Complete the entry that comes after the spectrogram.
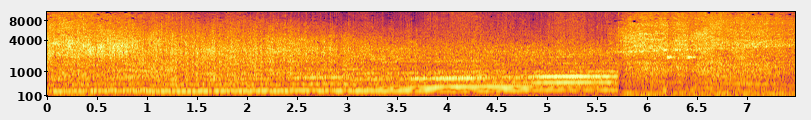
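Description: Porsche 911 flat-six engine on a race track, accelerating hard with its pitch climbing steadily. About six seconds in the sound changes abruptly to a lower, falling engine note.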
